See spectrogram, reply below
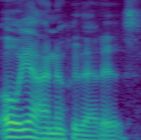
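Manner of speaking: normal talking voice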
